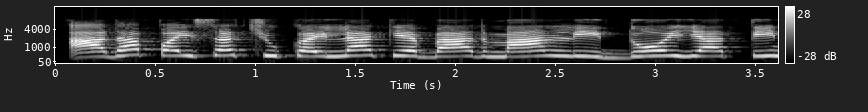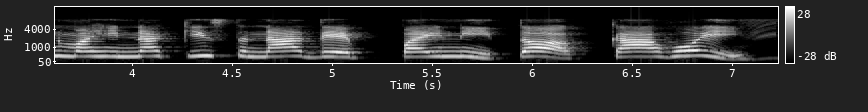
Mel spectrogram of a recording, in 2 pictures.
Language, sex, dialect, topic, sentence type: Bhojpuri, female, Southern / Standard, banking, question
